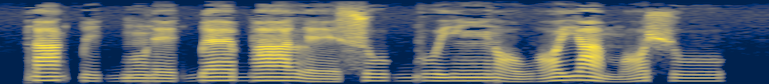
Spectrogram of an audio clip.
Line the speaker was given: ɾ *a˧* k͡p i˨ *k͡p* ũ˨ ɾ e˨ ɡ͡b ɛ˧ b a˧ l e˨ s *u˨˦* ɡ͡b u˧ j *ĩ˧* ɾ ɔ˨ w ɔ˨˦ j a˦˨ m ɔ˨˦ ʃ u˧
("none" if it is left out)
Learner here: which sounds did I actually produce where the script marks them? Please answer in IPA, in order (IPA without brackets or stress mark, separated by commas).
a˧, ɡ͡b, u˧, ĩ˧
